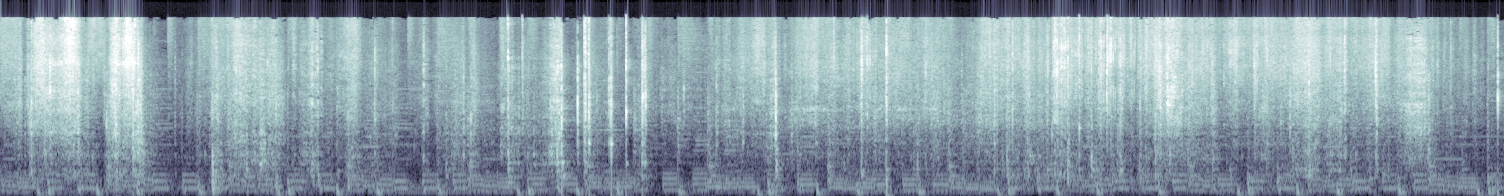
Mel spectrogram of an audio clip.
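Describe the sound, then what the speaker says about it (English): Cardboard packaging of a Samsung desktop keyboard dock for a Galaxy Tab is opened up close, giving a run of crisp rubbing, tapping and crinkling sounds with sharp clicks scattered throughout and no talking. "Let's go ahead and open up the box."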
